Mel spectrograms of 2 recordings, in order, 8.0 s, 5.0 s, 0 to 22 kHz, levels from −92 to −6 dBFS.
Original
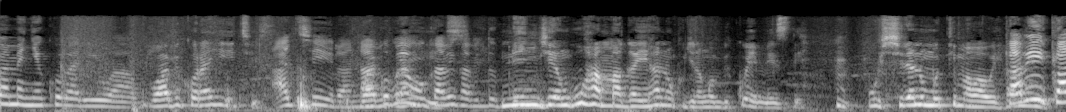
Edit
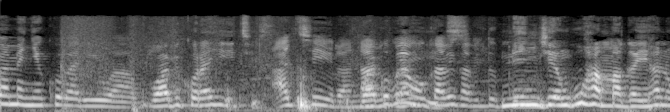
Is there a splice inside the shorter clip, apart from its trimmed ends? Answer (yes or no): no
